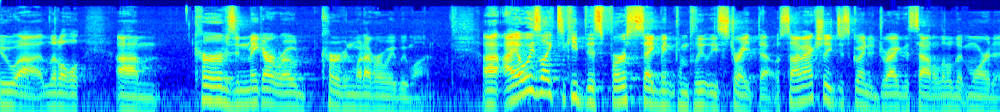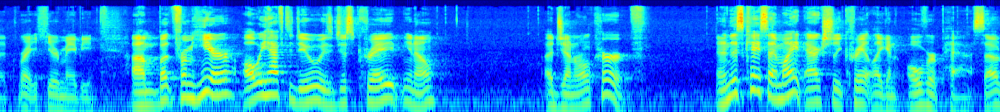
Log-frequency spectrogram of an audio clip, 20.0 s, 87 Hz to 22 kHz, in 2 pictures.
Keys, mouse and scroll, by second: 8.5-10.3 drag, 11.8 e, 13.8 e, 14.8 e, 15.6 e, 17.4 e, 18.7 e, 19.9 e.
